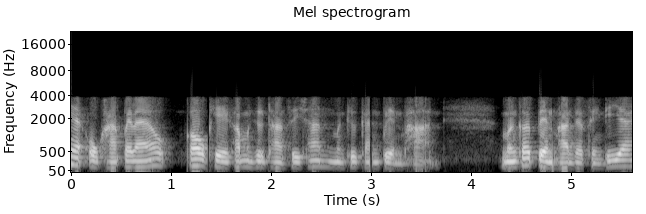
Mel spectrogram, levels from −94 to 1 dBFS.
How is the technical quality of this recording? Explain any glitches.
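The recording has clear technical damage: narrowband, gritty speech from a Bluetooth headset link, plus three brief dropouts.

Throughout the clip, the Bluetooth CVSD headset codec limits the speech to roughly 250 Hz to 3.5 kHz, with a granular hiss and rough, scratchy sibilants. That fits a 64 kbit/s CVSD link. It encodes one bit per sample as a step up or down, so fast, loud high-frequency detail outruns the adapting step and distorts. On a spectrogram, energy stops sharply near 3.5 kHz, with a noisy floor beneath the speech.

Unconcealed Bluetooth headset packet loss occurs three times: 1.36–1.39 s, 2.99–3.03 s and 4.81–4.84 s. Each time, about 15 to 26 ms of audio is lost, amounting to several short voice packets. The gaps were not filled in, so the speech simply cuts out, with abrupt edges that can click, and it returns briefly quieter as the codec's step size rebuilds. A waveform shows flat or near-flat notches, and a spectrogram shows thin vertical gaps.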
